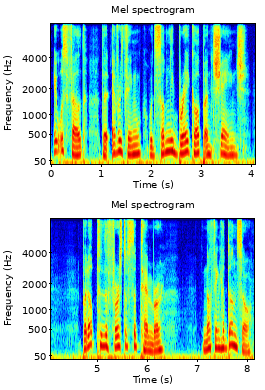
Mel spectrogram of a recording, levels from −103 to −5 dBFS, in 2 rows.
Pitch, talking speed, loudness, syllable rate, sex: 150 Hz, 160 wpm, -17 LUFS, 5.1 syllables/s, male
